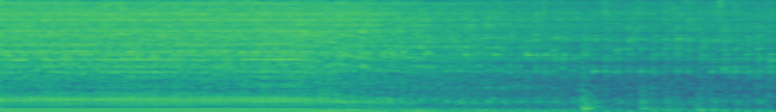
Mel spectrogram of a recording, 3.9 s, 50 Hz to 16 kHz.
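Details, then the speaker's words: Yamaha T50TLRD 50 HP outboard, running after head decking and a new head gasket: it revs high with a steady drone, then drops to an uneven, stumbling beat as it slows; one cylinder is missing, possibly from a dirty injector. "she's still sleeping on the cylinder but it could be could also have a dirty injector not getting enough fuel"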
